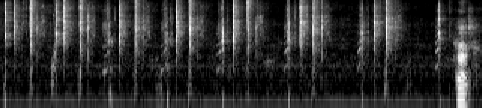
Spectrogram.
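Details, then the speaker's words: Sharp Innova air rifle pump after repair, chamber bolts tightened, test before refitting stock: sharp regular clicks about every third of a second, even rhythm; sound changed to "nguk-nguk", pumping normally. "Dan Teman-teman perhatikan dengarkan ini langsung berubah suaranya menjadi nguk-nguk."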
